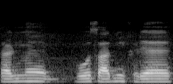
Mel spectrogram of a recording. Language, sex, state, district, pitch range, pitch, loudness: Rajasthani, male, Rajasthan, Churu, 130-140 Hz, 130 Hz, -18 LUFS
